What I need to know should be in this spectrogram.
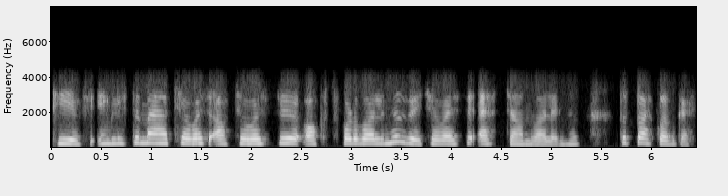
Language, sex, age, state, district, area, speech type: Kashmiri, female, 30-45, Jammu and Kashmir, Srinagar, urban, conversation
